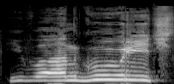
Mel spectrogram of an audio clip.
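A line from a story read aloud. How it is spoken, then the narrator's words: Tearful whining voice. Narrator (Russian): сказал плачущим голосом председатель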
